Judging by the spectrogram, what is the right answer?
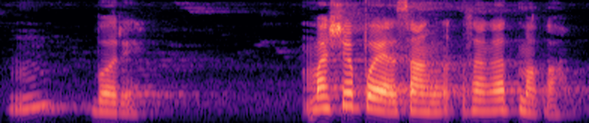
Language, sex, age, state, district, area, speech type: Goan Konkani, female, 18-30, Goa, Ponda, rural, spontaneous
